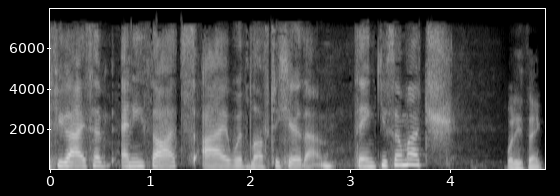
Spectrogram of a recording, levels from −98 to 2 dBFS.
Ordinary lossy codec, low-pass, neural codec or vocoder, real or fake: AAC, 32 kbps; 7.2 kHz; codec, 16 kHz, 4 kbps, X-Codec, WavLM features, trained on Multilingual LibriSpeech; fake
